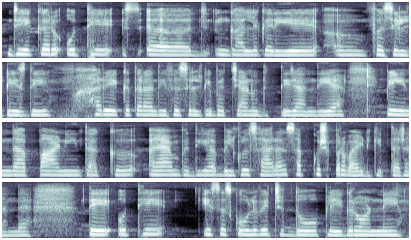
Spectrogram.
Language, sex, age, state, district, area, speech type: Punjabi, female, 18-30, Punjab, Shaheed Bhagat Singh Nagar, rural, spontaneous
